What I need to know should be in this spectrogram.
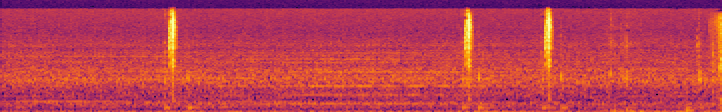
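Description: Soft clicks sound a few times.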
